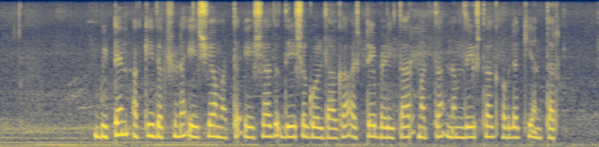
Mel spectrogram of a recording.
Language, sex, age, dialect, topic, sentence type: Kannada, female, 18-24, Northeastern, agriculture, statement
